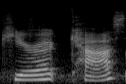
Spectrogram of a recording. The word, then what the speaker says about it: Kiera Cass: book called The Betrothed, and it is by Kiera Cass, I believe is how you say her name, and she's the author of the selection.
